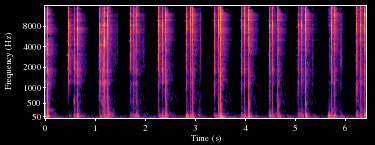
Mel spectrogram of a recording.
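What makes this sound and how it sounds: Long fingernails tap the small hard plastic character head of a figurine-topped pen toy, held on its black plastic stem in front of a microphone. About 22 crisp, bright clicks come in quick pairs and triplets roughly every half second, each dry and gone almost instantly with almost no low end.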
